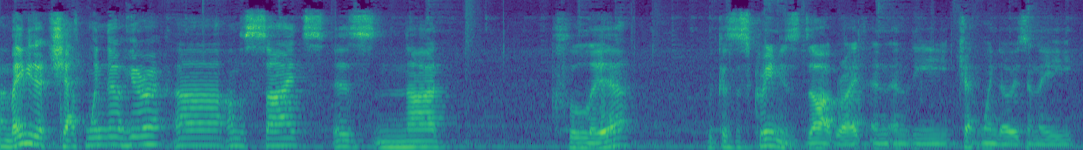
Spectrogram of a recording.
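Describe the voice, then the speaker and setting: Flemish man with a deep voice. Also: roomy sound. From Belgium, Flemish part. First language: Dutch. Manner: hesitant, many fillers and restarts. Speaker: streamer. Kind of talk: casual live-stream walkthrough.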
